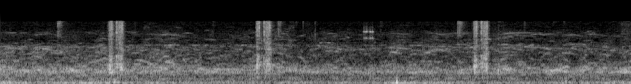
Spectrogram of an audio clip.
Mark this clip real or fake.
fake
